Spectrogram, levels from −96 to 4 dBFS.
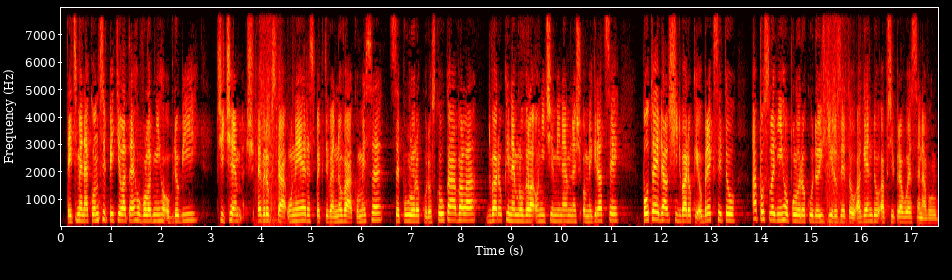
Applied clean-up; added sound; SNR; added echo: none; Tools; 18 dB; none.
